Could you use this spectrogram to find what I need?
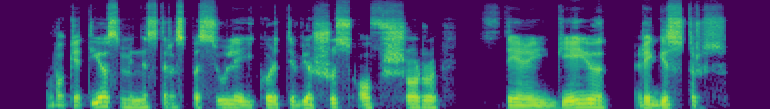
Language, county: Lithuanian, Vilnius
